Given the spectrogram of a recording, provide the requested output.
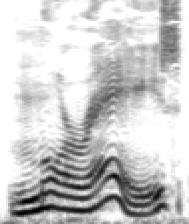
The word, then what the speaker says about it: mores: Eso se escribe Moors, M-O-R-E-S, pero se pronuncia la E como A en esa.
